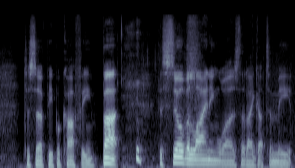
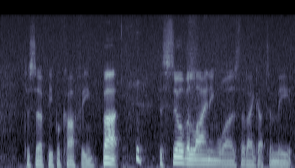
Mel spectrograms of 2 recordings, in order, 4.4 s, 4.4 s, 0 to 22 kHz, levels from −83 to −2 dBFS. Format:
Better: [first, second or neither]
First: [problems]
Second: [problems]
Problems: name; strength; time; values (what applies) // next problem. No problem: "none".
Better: first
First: none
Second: hiss; noticeable; throughout; 20 dB below the speech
